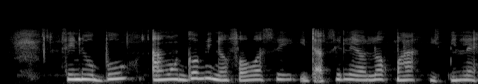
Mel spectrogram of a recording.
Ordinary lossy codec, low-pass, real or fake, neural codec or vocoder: none; 5.4 kHz; fake; vocoder, 22.05 kHz, 80 mel bands, WaveNeXt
